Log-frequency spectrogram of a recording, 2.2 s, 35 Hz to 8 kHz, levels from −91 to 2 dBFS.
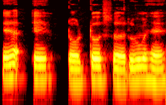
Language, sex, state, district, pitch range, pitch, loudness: Hindi, male, Bihar, Supaul, 115-130 Hz, 130 Hz, -19 LUFS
